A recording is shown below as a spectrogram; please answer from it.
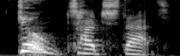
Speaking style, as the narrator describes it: roared Pyrite

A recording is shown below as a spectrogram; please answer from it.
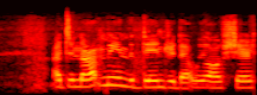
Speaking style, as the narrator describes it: said Frodo

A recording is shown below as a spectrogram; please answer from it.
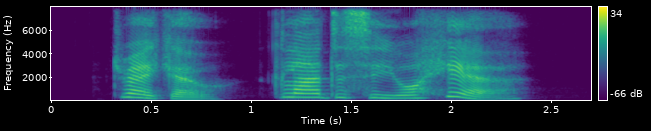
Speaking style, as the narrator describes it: she purred, sarcasm oozing out of every pore

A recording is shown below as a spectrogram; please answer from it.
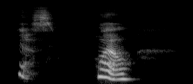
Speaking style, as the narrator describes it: she choked slightly

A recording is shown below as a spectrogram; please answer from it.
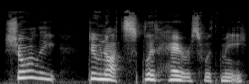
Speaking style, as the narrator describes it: Varen snapped

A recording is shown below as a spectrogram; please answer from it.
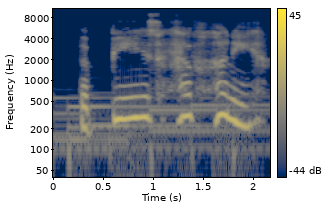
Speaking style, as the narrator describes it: he sighed

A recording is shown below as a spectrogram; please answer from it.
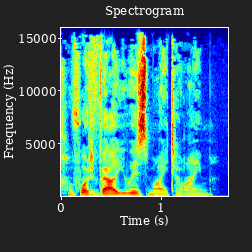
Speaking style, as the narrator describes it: asked Valancy bitterly

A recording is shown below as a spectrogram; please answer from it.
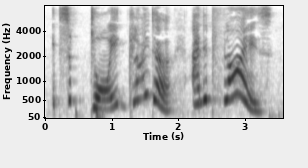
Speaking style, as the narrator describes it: They jumped with excitement and exclaimed in glee

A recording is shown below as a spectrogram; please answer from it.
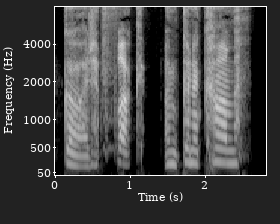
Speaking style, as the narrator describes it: grunted

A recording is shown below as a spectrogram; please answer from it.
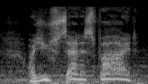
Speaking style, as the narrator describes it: yelling

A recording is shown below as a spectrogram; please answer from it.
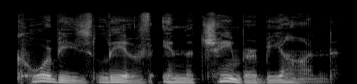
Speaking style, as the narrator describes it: Drizzt began quietly, speaking each word slowly and distinctively

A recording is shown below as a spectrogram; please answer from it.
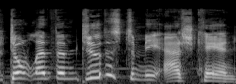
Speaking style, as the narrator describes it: Jina pleaded, screaming in desperation

